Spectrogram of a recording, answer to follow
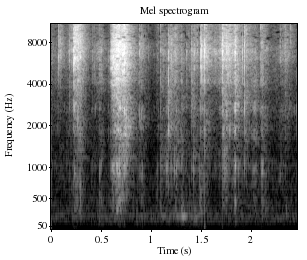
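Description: Wrapper of a Panini sticker packet crinkling and crackling as it is torn and pulled open by hand. The loudest crackle comes a little under a second in.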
